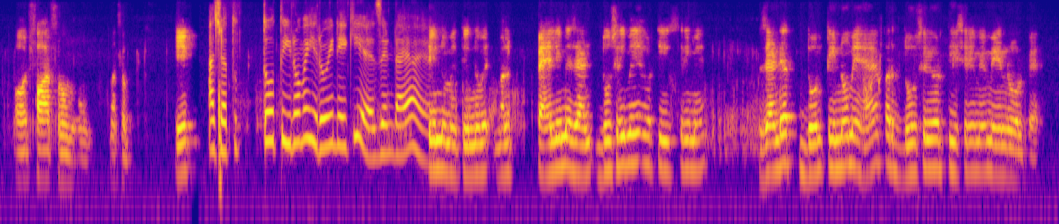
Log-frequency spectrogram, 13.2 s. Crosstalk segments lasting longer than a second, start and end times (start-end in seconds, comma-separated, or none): none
